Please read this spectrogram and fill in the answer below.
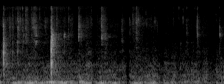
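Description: Wooden spatula knocking twice against a cast-iron skillet in the first half second, over a faint sizzle of dal, curry leaves and dried chilli tempering in hot oil.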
